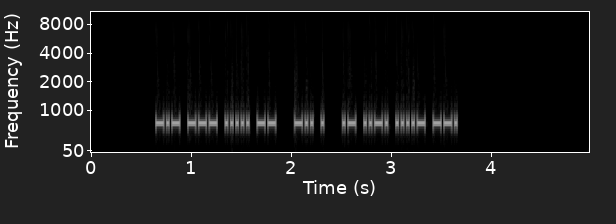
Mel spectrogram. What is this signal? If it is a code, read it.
Morse code, heard as a keyed tone, about 41 wpm, 700 Hz. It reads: KO5M DE AF4G
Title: USA Callsign DE Callsign - 4 Characters - 45wpm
